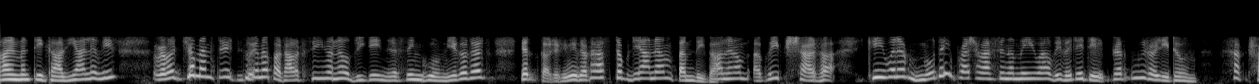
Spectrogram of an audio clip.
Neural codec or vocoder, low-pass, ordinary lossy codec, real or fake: codec, 16 kHz in and 24 kHz out, 0.4 kbps, LongCat-Audio-Codec, four codebook decoder; 3.6 kHz; none; fake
